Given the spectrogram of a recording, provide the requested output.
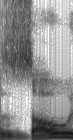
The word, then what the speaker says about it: Zo: So Zho is actually how is pronounced. Okay. And uh Zho means elephant in Japanese.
